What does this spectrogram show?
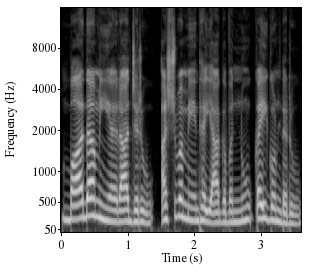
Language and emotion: Kannada, neutral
